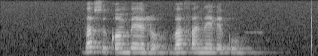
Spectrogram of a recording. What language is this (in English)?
Tsonga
